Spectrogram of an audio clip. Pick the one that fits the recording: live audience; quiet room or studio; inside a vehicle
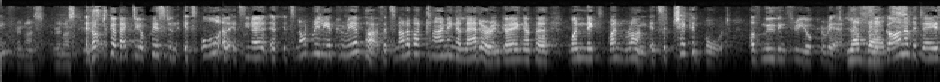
live audience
